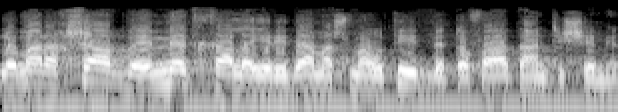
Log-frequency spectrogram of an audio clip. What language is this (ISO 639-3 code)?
heb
